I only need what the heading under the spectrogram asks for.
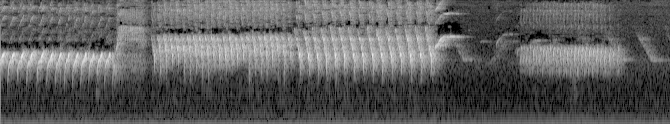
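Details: Canary singing long rolling phrases, used to coax silent or stalled canaries into song: rapid even trills, a brief upward sweep, a long buzzy roll, another trill, then a softer rattling section after a pause. Low steady hum beneath.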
